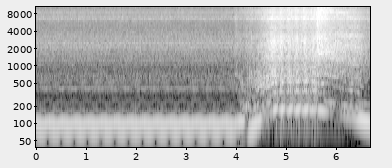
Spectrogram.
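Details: Turbo Scion FRS boxer engine after spark plug replacement, a broken plug ceramic suspected of causing misfires: steady low idle, then a clean blip rising and falling smoothly with no misses; healthy.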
